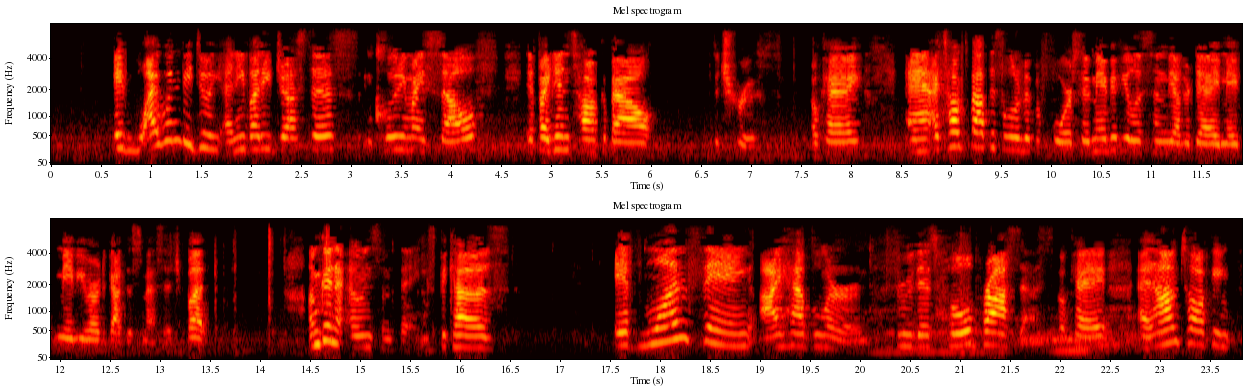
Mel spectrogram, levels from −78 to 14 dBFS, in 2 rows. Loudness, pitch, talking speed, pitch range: -23 LUFS, 220 Hz, 160 wpm, 195-255 Hz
